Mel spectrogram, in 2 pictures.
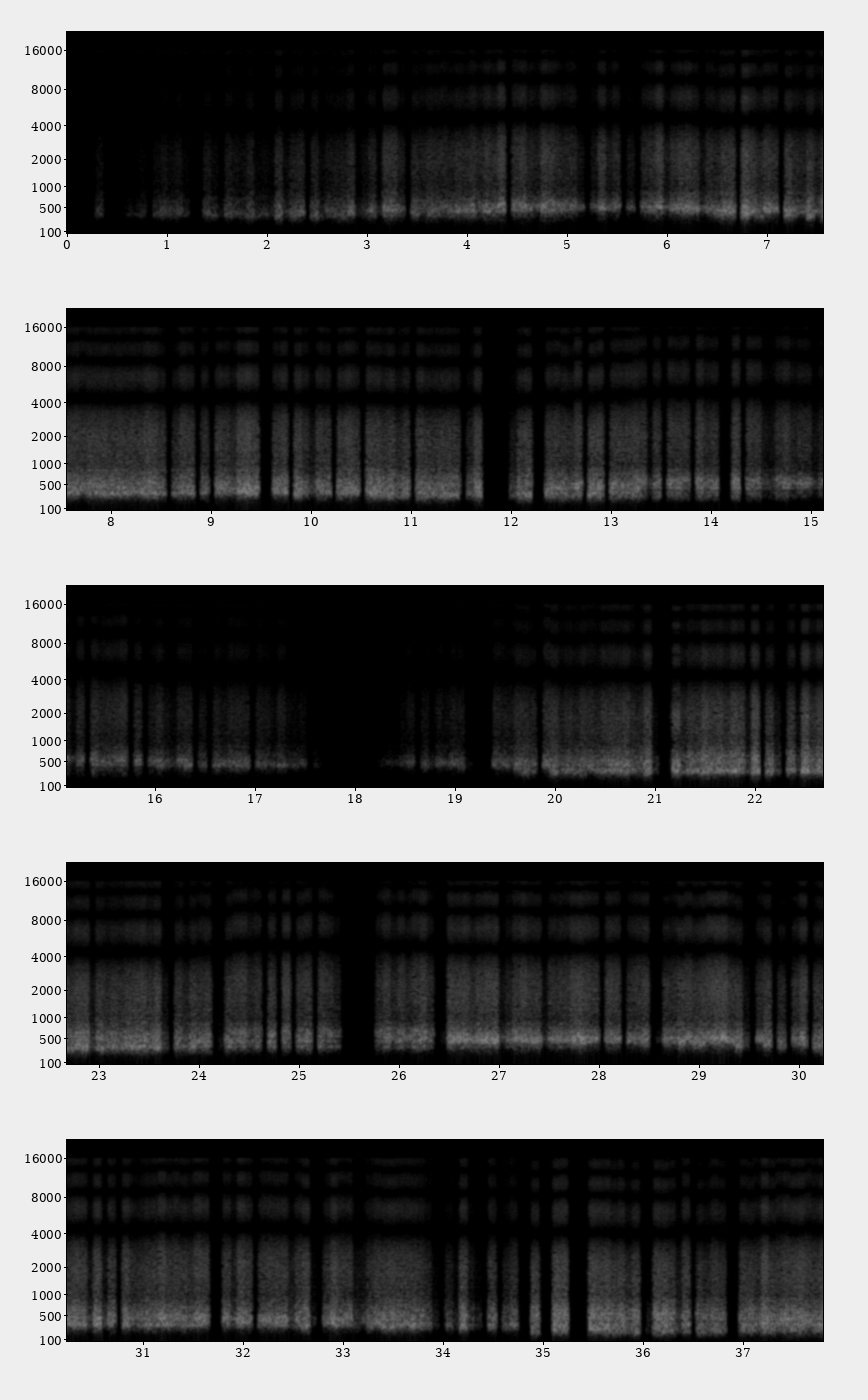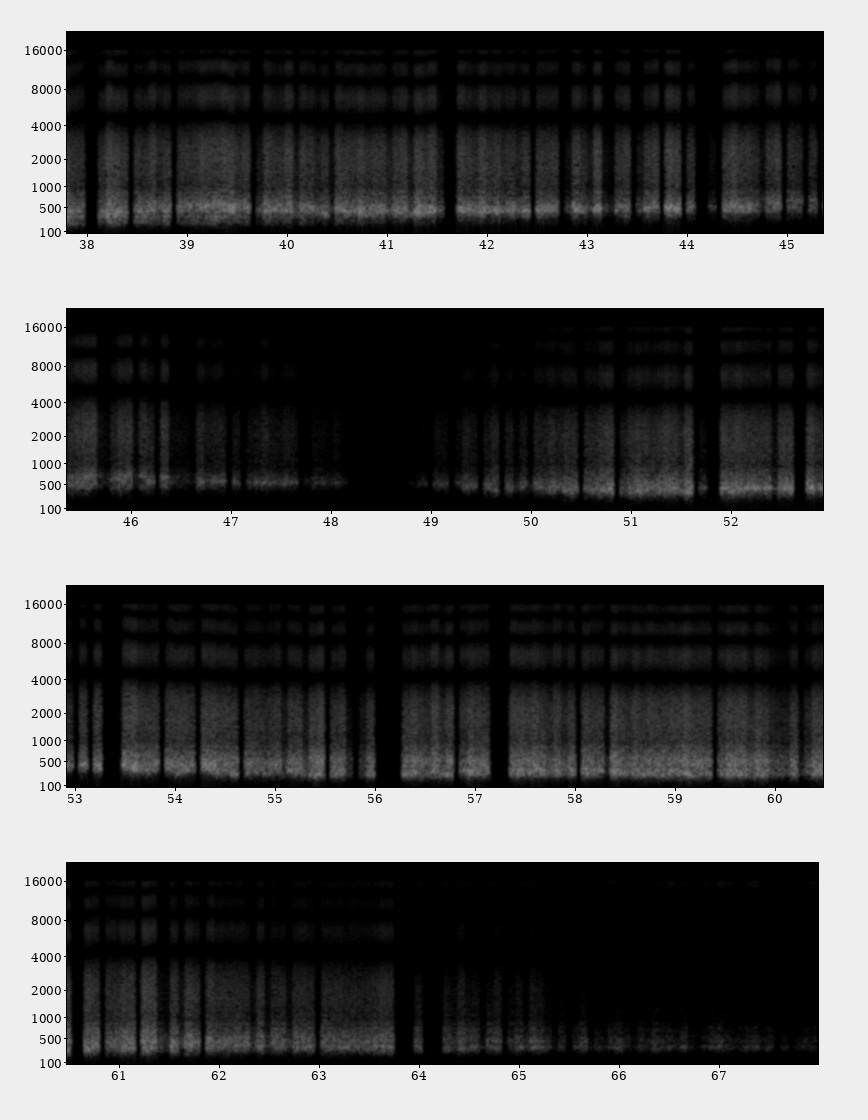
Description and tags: Fragmented Wind Sound
Wind sound mixed with Reaper effects. The effect is that of a fragmented sound.
Wind, Fragmented, Mixing, Noise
